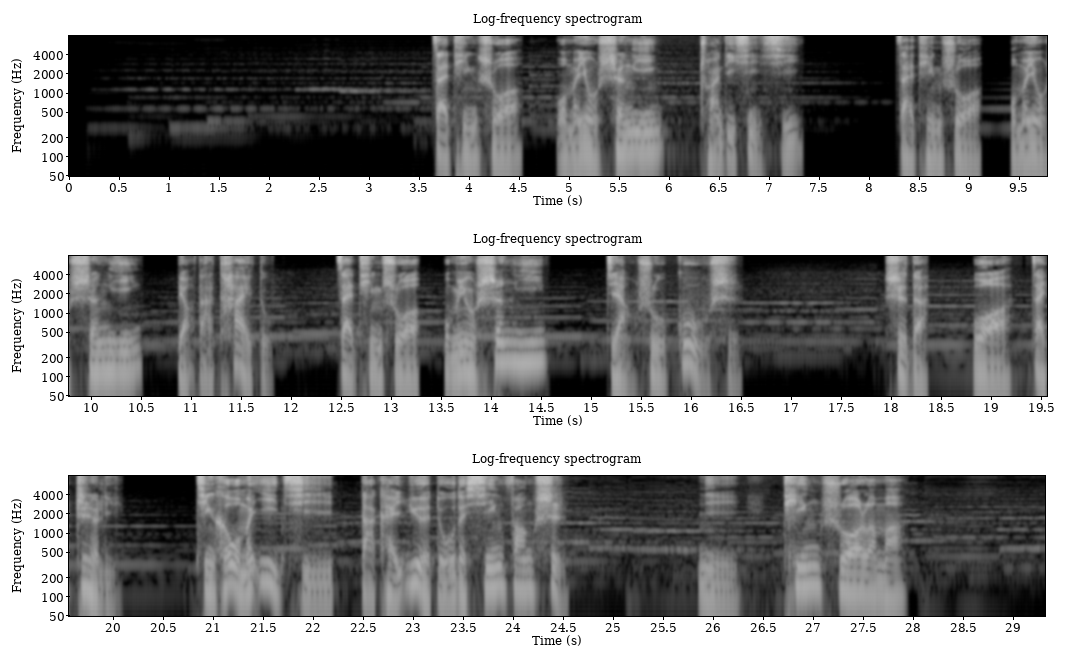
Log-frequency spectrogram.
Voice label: 讲述类 试音

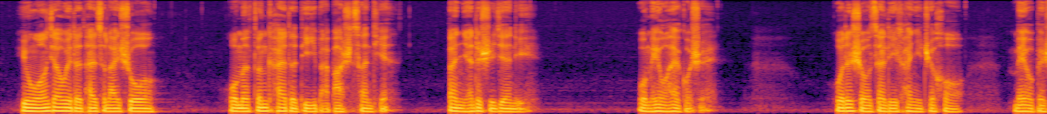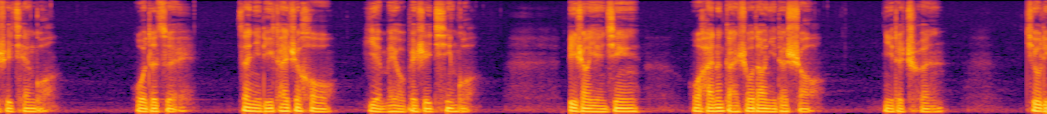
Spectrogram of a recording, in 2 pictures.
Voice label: 低沉男音

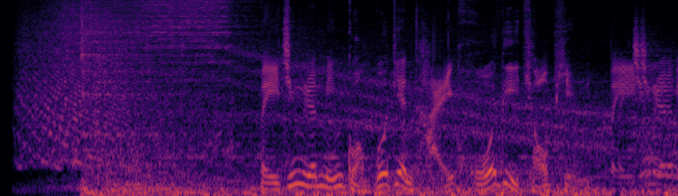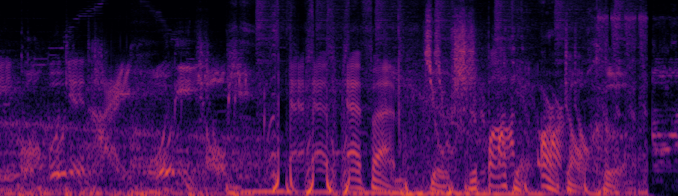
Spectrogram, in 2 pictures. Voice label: 广播台标; 北京青年广播台标

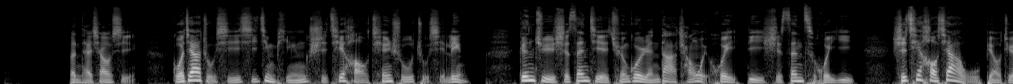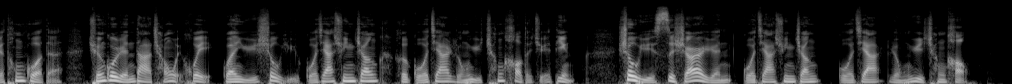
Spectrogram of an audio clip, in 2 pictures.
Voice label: 新闻

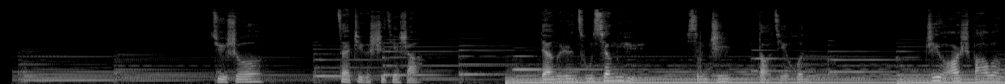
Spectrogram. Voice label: 广告类深情

